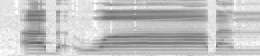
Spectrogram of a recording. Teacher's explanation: الف سے پہلے زبر ہے یعنی کہ الف مدہ ہے، اس وجہ سے ہم نے یہاں پہ لمبا کیا ہے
